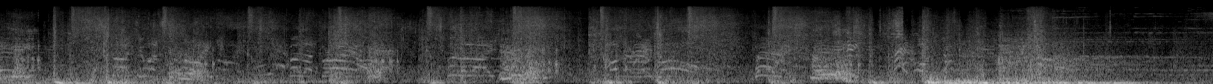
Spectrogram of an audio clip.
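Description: A blade hacks into monsters with repeated heavy, wet thuds.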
